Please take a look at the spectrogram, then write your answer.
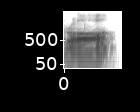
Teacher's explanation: a little too much rolling right on your tongue so less of that rolling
